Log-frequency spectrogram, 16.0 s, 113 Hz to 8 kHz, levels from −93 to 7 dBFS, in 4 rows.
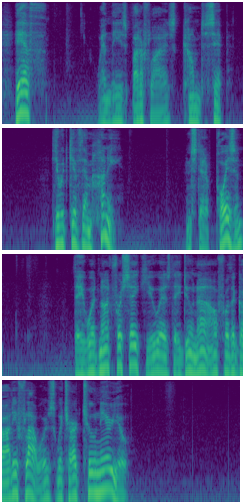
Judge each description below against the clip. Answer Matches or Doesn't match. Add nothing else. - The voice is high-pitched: Doesn't match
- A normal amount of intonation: Doesn't match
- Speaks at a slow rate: Matches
